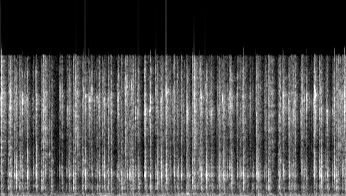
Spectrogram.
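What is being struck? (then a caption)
Plastic mechanical keyboard with clicky switches. A full-size dark grey plastic vintage mechanical keyboard with grey and dark keycaps, an older B-grade unit with vintage clicky blue switches, sits on a wooden desk and is typed on rapidly with the fingertips of both hands. The quick key taps make a steady stream of short, bright clicks with almost no low end, each dying away almost instantly.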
